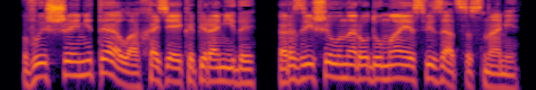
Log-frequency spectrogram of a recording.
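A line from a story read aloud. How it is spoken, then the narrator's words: Cold. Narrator (Russian): холодно сказала Роза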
